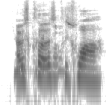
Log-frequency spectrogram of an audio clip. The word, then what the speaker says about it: Clicquot: Can you pronounce the second part of that? – Clicquot.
